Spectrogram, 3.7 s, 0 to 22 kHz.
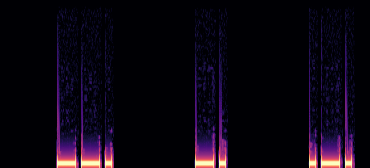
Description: Morse code, heard as a keyed tone, about 20 wpm, spaced as for 8 wpm, 700 Hz. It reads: GNR
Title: 159 Lesson 26e - Letter g - Three Characters 20wpm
